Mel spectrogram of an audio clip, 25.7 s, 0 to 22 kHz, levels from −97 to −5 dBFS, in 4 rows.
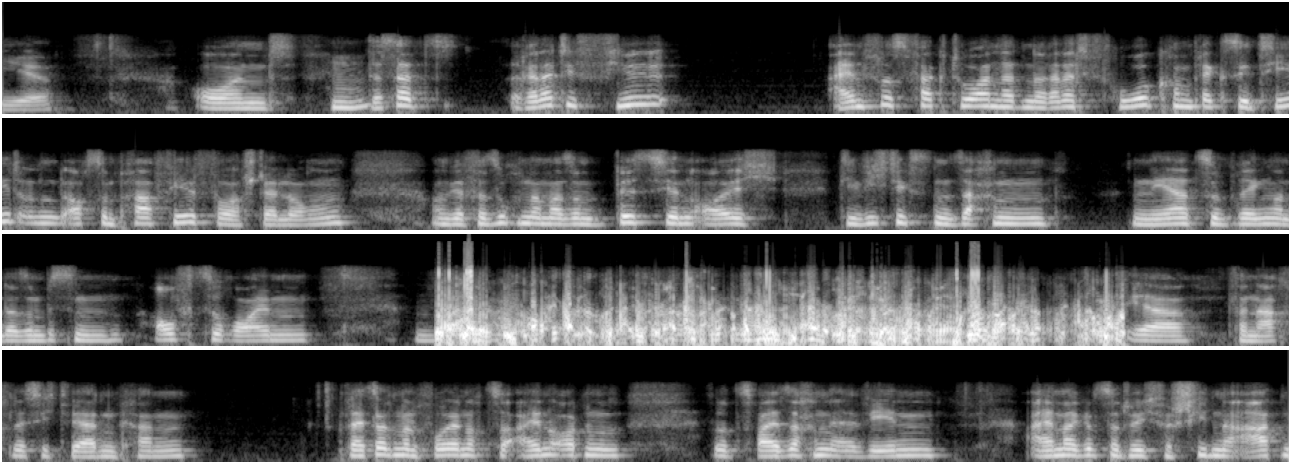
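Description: From 15.03 to 18.52 s, just before "vernachlässigt werden kann", the speech gives way to garbled noise and warble that barely tracks it. This is a codec payload misread: AMR frames packed in octet-aligned mode are being parsed as bandwidth-efficient, so every field is shifted and the decoder builds output from misplaced bits. Outside that span the audio carries the light coding texture of AMR wideband, consistent with a 12.65 kbit/s stream.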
